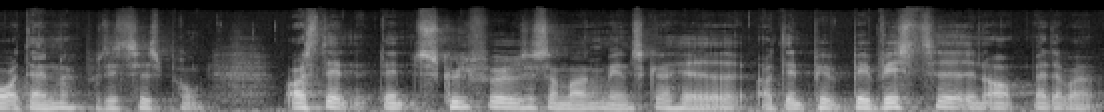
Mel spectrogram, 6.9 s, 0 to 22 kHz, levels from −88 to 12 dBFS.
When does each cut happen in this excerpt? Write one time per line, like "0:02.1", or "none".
0:04.7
